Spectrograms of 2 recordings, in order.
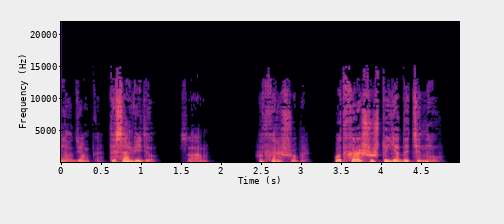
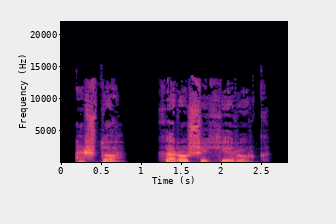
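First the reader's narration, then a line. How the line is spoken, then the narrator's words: Muffled question. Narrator (Russian): глухо спросил новичок с отечными глазами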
